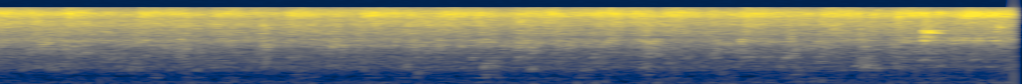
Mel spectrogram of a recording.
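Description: Tomato-onion masala sizzling in oil in a non-stick kadhai on high flame while a spatula stirs it, a steady hiss: the gravy is being fried until its water dries off.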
